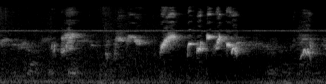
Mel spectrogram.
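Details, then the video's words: Captive red-whiskered bulbul, Hue-style song: a few soft warbles lead into a loud rapid string of bright slurred whistles, then one closing note, with a constant faint high-pitched tone in the background. "Chào Mào Chuẩn Giọng Huế Hót Ché"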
